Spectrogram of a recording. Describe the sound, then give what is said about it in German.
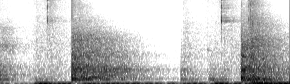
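Two heavy thuds as one person jumps and lands hard on a wooden floor to imitate thunder, each with a booming, rumbling decay that lingers, loud. “Äh, da haben sie alle gleichzeitig sind in die Luft gesprungen und auf der Bühne wieder aufgekommen. Und es gab dann einen riesen Donner.”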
